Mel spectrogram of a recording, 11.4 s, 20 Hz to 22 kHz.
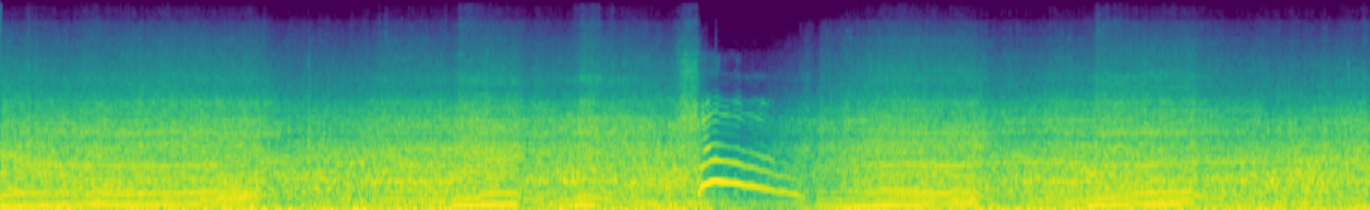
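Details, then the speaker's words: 2023 Honda CRF450X with a thermostat delete kit, ridden under load at normal operating temperature, gives a crisp, even single-cylinder bark, pulling cleanly and dropping smoothly on shifts. It has less engine braking, small exhaust pops remain, and it sounds healthy. "Engine sounds like she's happy."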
